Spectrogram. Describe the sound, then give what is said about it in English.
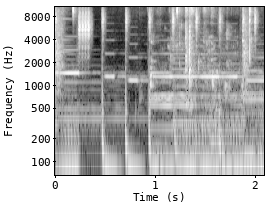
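Gulps of water being swallowed, several wet, throaty swallows in quick succession with faint liquid sloshing, and no talking. “So let me get a swig of this water.”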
